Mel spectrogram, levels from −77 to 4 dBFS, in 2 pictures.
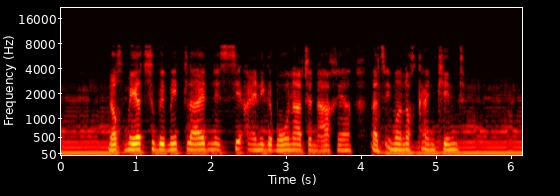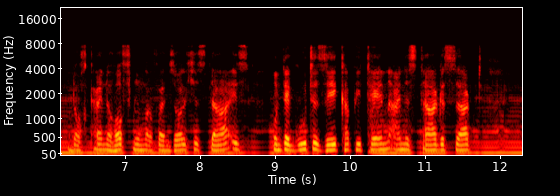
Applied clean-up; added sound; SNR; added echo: neural mask model RNNoise.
